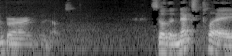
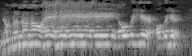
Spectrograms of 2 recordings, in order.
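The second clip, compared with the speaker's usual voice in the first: put-on high, loud child calling hey hey; kid calling for attention; 11 semitones higher, 6 dB louder than usual. Child demanding the parent's attention, high loud calls. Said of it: "And they're like".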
